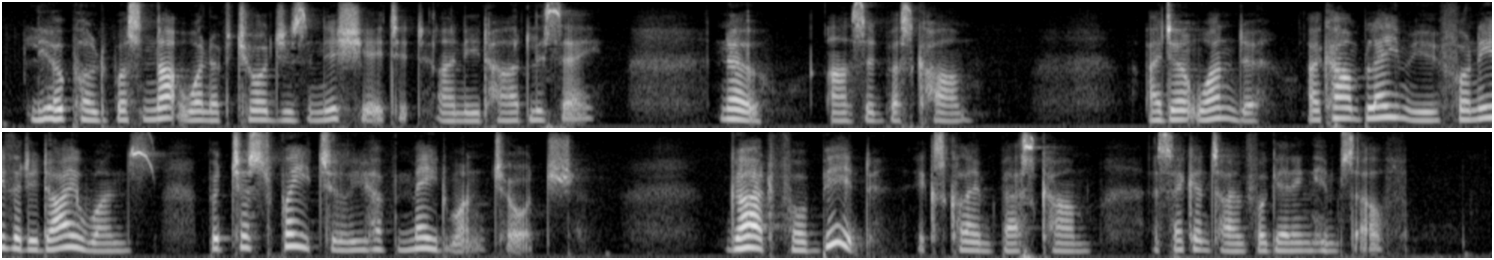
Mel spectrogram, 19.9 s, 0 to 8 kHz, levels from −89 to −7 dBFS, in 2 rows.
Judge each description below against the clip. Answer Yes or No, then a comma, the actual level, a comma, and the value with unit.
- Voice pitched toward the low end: No, high, 210 Hz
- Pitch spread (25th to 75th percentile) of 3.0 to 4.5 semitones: Yes, average, 3.6 semitones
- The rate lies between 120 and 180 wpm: Yes, slow, 135 wpm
